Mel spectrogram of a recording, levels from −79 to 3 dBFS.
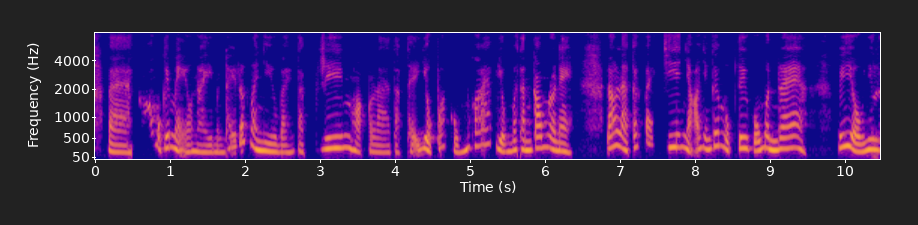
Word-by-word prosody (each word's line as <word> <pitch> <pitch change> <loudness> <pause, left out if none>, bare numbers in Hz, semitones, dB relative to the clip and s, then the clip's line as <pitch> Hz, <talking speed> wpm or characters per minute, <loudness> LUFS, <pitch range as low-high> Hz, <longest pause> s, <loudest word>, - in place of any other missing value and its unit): và 170 -4 -1
có - - -22
một - - 0
cái 275 - +2
mẹo 215 -10 0
này 170 -3 -2
mình 165 -1 -6
thấy 150 - -6
rất 410 - -3
là 320 - 0
nhiều 200 -5 +4
bạn 170 -1 -5
tập 180 -3 -7 0.2
gym 270 +2 +3
hoặc 220 - -3
là 165 -2 -6
tập 175 - -10
thể - - -6
dục 245 -8 +5
á 290 - -6
cũng 175 +2 -4
có 315 - -3
áp 360 0 -7
dụng 195 -8 +1
và 220 - +1
thành 220 -2 +4
công 270 +3 +2
rồi 240 -5 +2
nè. 195 -2 +2 0.5
Đó 280 +5 +2
là 265 -9 +2
các 285 +1 -5
bạn - - -3
chia 290 +1 +1
nhỏ 255 -4 0
những 245 -3 +1
cái 315 +4 -1
mục 240 -10 -2
tiêu 265 0 +4
của 200 +1 +2
mình 240 -4 +5
ra. 255 -1 +1 0.4
Ví 295 +4 +4
dụ 195 -11 +5
như 220 +6 +4
là 230 -1 +3
230 Hz, 265 wpm, -23 LUFS, 185-270 Hz, 0.5 s, dục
